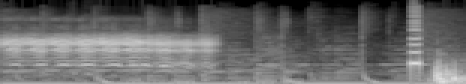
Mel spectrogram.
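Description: A goat gives one loud, drawn-out bleat lasting almost a second, followed by quieter rustling and a sharp brief noise at the end. No one speaks.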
